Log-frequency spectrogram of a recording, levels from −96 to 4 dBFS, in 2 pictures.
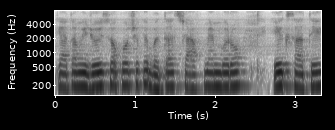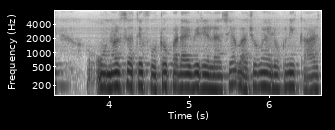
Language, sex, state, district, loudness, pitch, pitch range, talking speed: Gujarati, female, Gujarat, Valsad, -17 LUFS, 185 Hz, 175-185 Hz, 190 wpm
